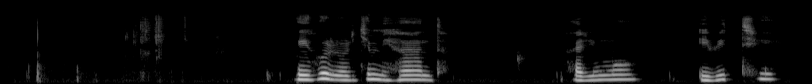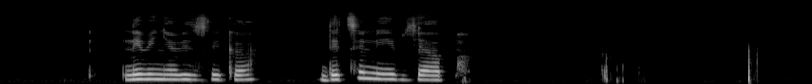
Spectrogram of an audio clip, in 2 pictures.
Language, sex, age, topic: Kinyarwanda, female, 18-24, government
